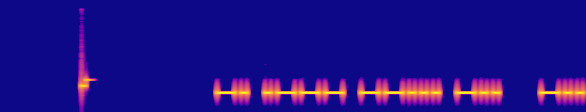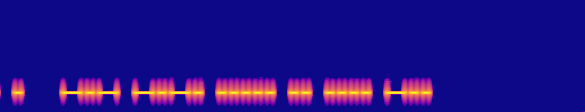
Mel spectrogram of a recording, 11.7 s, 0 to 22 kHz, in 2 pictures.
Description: Morse code, heard as a keyed tone, about 20 wpm, 700 Hz. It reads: NJ7D DE KC5IHD
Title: USA Callsign DE Callsign 20wpm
